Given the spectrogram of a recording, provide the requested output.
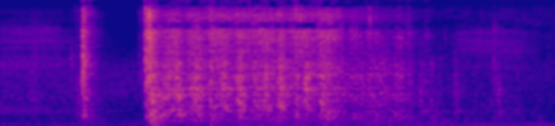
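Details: Husqvarna riding mower that had no crank and no start with a new battery, after a blown fuse was found and replaced: a click, then a short crank that catches into a steady low idle right away; it starts normally now.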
